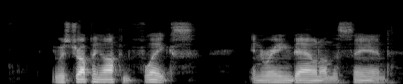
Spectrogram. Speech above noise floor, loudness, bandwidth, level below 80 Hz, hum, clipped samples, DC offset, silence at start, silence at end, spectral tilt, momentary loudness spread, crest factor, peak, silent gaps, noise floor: 39 dB; -20 LUFS; 7.8 kHz; -56 dBFS; none; under 0.1%; under 0.1%; 0.55 s; 0.1 s; -6 dB/octave; 15 LU; 20 dB; 0 dBFS; none; -58 dBFS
